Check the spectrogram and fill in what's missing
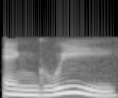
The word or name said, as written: ngwee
